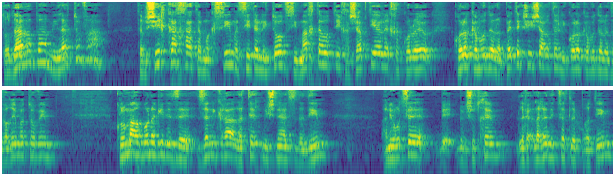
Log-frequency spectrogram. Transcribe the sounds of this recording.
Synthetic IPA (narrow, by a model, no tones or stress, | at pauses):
t̪o̞d̪aʁabamilat̪o̞va | t̪amʃiχkaχaːt̪amaksimasit̪alit̪o̞vsimaχt̪ao̞t̪iχaʃavt̪iale̞χakolako̞lakavo̞d̪alape̞t̪eχʃeiʃaʁt̪aliko̞lakavo̞d̪alad̪vaʁimat̪o̞vim | klo̞maʁbo̞naɡid̪e̞tze̞ze̞nikʁalat̪e̞t̪miʃne̞jat͡sd̪ad̪im | ʔa̰niʁo̞t͡se̞bebeʃut̪χe̞mlelaʁed̪tk̚t͡sat̪le̞pʁat̪im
